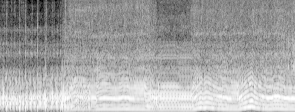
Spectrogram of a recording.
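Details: Chainsaw started cold for tree felling: a sharp two-stroke crackle catches after a pull and settles, then revs rise and dip cleanly through cuts. Normal running, healthy, eager saw.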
